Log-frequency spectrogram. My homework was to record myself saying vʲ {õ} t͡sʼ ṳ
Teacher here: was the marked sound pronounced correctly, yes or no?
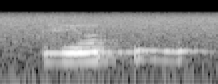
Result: yes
